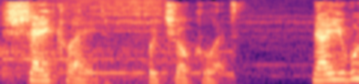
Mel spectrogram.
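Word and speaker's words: seacláid: it looks like see play that is actually pronounced shake laid for chocolate now you will notice that the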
